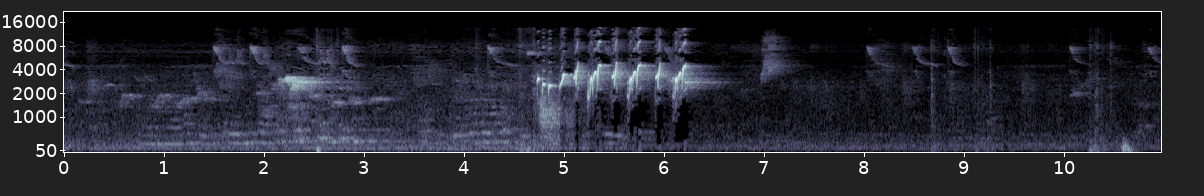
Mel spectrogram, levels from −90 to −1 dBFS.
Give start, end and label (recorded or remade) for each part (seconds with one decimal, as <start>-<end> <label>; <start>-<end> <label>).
0.0-3.7 recorded; 3.7-5.1 remade; 5.1-11.0 recorded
